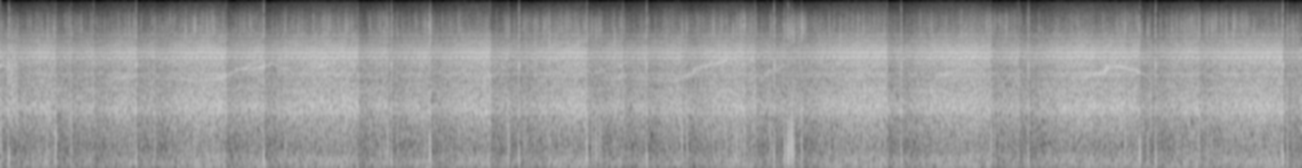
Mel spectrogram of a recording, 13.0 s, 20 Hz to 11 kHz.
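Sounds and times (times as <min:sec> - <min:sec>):
VLF radio chorus: 0:00.0 - 0:13.0.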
